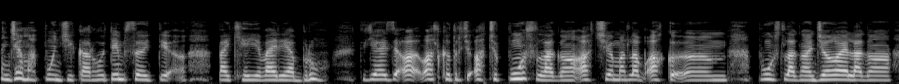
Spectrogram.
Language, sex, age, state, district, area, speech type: Kashmiri, female, 45-60, Jammu and Kashmir, Baramulla, rural, spontaneous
